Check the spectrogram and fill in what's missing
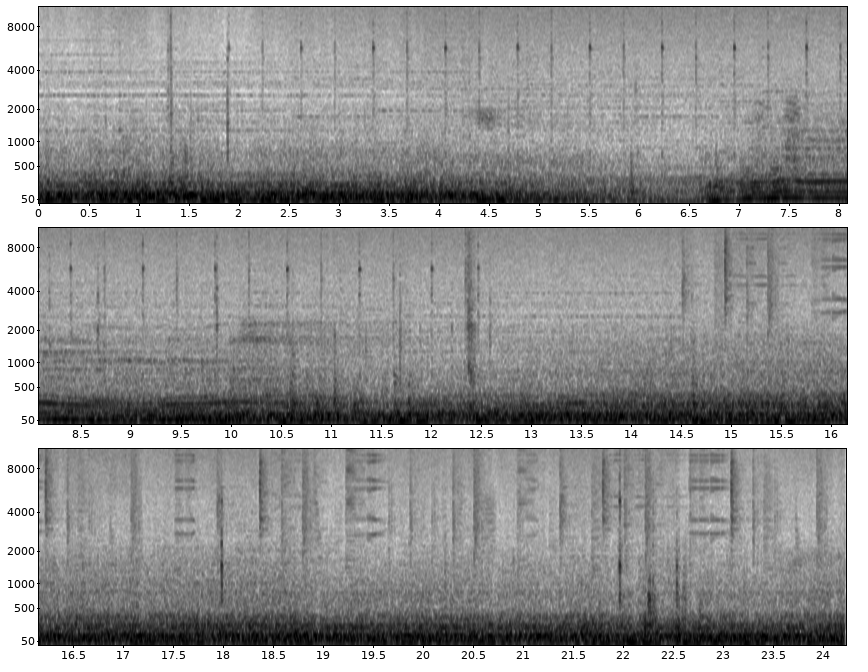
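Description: A Hyundai Genesis Coupe with a stiff ride travels over a bumpy road, producing a steady loud cabin rumble and road drone with faint scattered ticks and rattles and a brief dip in noise partway through.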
